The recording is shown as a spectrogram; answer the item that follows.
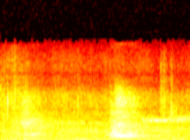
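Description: A horn sounds once in the second half, held for about half a second over a steady low background rumble.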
